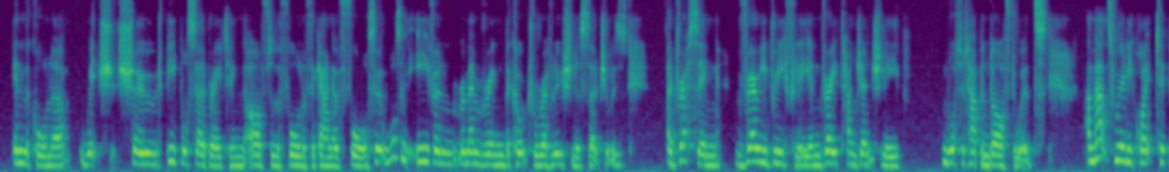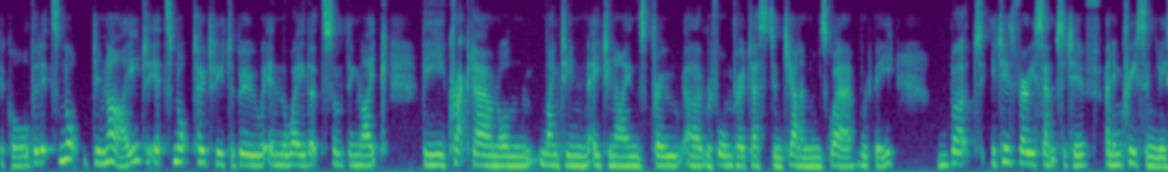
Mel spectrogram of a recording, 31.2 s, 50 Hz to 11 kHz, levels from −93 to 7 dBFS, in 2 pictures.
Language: English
